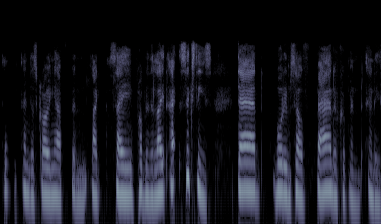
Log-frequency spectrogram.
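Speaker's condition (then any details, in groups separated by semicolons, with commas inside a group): No condition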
